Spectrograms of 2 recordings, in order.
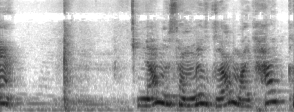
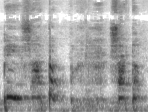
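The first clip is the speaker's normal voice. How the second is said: laughing; 12 semitones higher, 6 dB quieter, slower than usual. Retold or imitated. Laughing breaks the line.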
